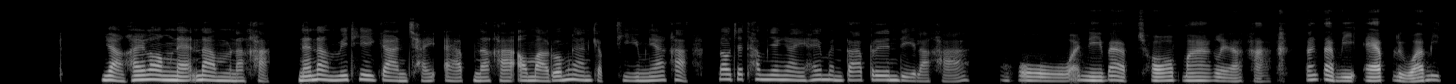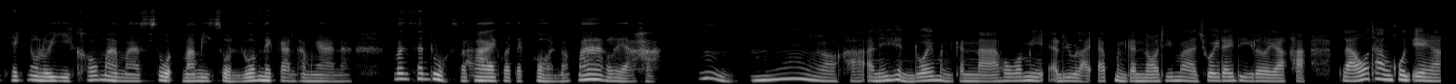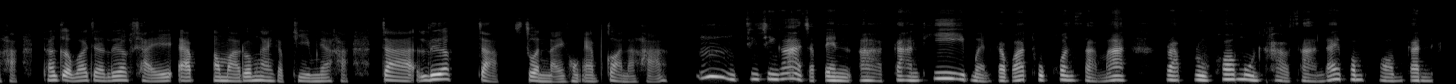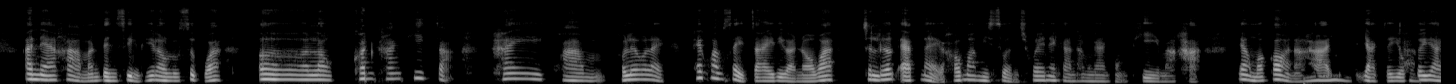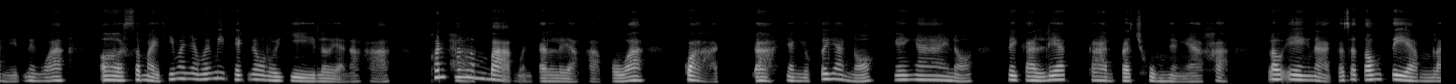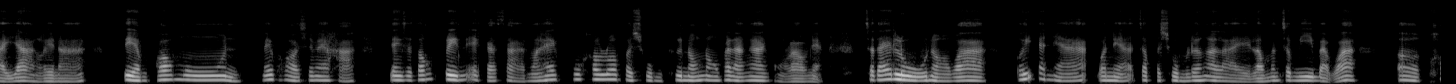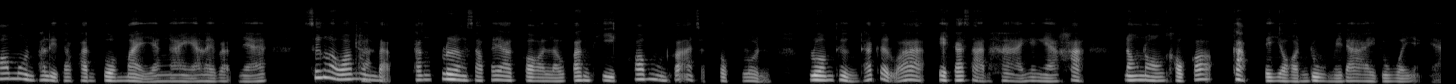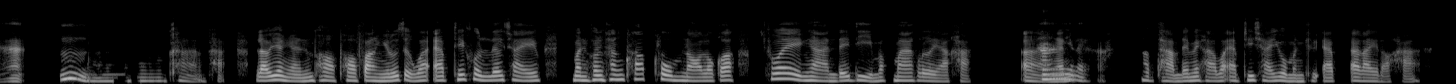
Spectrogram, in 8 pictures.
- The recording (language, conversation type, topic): Thai, podcast, จะใช้แอปสำหรับทำงานร่วมกับทีมอย่างไรให้การทำงานราบรื่น?
- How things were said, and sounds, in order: tapping; other background noise; "อยู่" said as "ยู"; "หลาย" said as "ไล"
